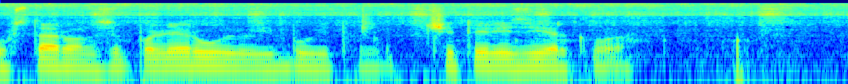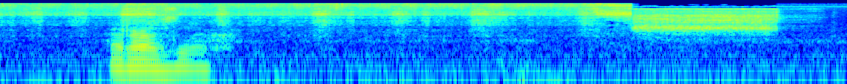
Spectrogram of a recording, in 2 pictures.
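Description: A sparkler fizzes and crackles sharply.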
